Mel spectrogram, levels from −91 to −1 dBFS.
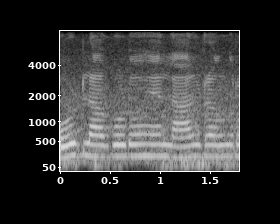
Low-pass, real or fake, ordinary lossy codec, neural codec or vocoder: none; real; none; none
